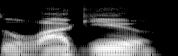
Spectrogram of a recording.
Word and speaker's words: Wagyu: You said Wagyu. It's Wagyu. Come on, man.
